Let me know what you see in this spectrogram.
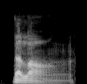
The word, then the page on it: belong: British English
